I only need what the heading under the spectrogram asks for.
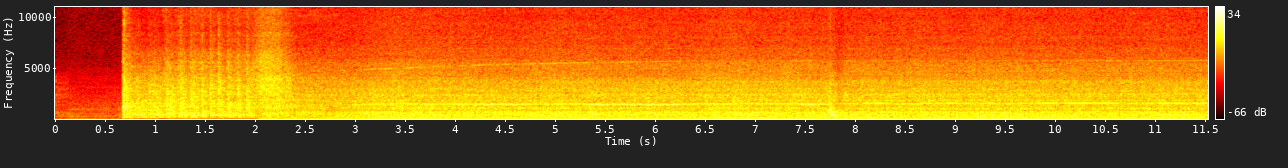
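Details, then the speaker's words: LT1 Pontiac Trans Am (4th-gen F-body) started after compression tests, with the fuel pump relay, alternator, belt and number six plug refitted: short crank, catches right away and idles smoothly with no miss. It smells rich, and the owner wonders about the fuel pressure regulator. "there you have it run smoothly with no miss this car is a freaking mystery"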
